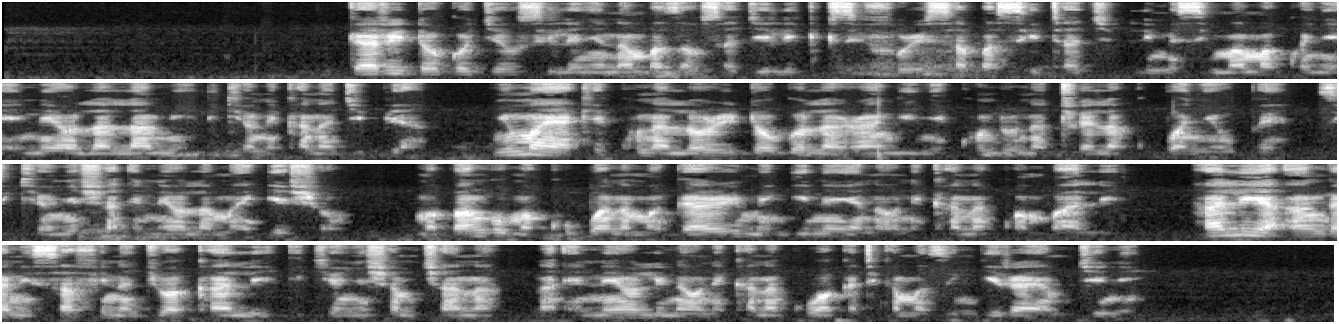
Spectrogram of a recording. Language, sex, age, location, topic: Swahili, male, 18-24, Nairobi, finance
